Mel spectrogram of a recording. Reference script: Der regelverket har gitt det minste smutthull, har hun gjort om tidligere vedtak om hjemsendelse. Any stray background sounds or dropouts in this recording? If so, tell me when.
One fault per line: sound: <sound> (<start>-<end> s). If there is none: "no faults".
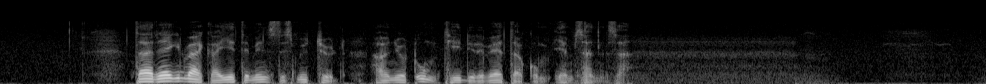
no faults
